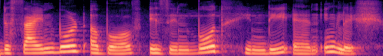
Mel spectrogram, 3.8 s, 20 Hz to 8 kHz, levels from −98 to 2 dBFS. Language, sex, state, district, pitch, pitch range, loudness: English, female, Assam, Kamrup Metropolitan, 200 Hz, 180-240 Hz, -17 LUFS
